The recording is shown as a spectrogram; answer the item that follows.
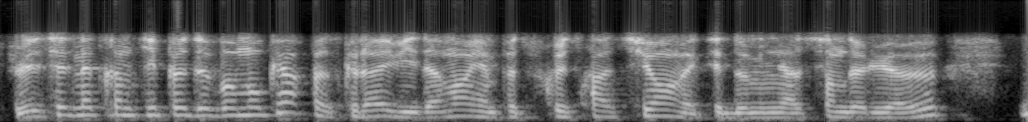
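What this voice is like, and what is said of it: Singsong southwestern French accent. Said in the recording (French): “un accent chantant, ça me plaît ça ... je représente le Sud-Ouest”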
